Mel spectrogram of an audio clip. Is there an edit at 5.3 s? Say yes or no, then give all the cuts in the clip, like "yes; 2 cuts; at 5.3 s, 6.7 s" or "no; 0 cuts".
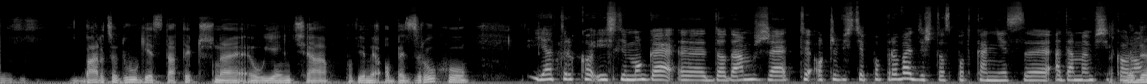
yes; 1 cut; at 5.3 s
